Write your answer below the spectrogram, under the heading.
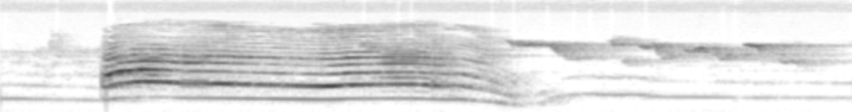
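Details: Two cats meowing very loudly: a sudden, loud, sustained, steady yowl lasting about two seconds that bends downward at its end, followed by softer thin whining tones.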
